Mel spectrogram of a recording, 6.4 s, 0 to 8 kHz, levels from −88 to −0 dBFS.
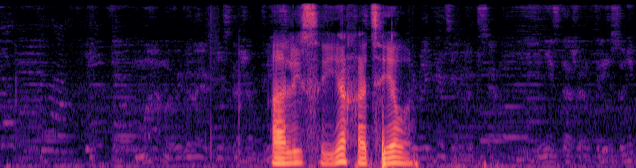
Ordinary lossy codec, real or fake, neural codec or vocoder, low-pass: none; real; none; 7.2 kHz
